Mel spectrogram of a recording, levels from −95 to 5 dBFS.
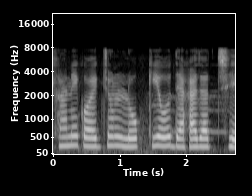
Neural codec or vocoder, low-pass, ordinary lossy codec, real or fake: none; none; none; real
